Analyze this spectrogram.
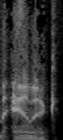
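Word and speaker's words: Amick: you Sam aiming but he's been mispronouncing his name so it's Sam ammok USA Today NBA insider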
